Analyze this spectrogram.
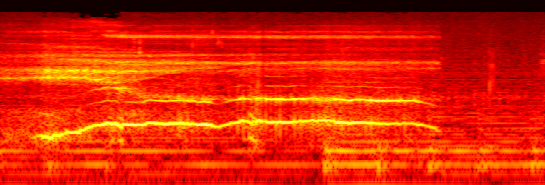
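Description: A man lets out a long, wavering wail.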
